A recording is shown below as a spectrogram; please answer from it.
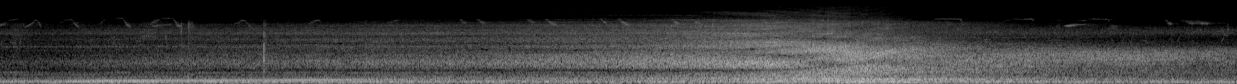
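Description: A car passing on the road beside the track: its tyre and engine noise swells to its loudest about eight seconds in, with a falling pitch as it goes by, then fades, over a steady low rumble.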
